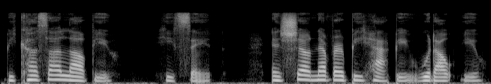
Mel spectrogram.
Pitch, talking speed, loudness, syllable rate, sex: 185 Hz, 160 wpm, -18 LUFS, 4.7 syllables/s, female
